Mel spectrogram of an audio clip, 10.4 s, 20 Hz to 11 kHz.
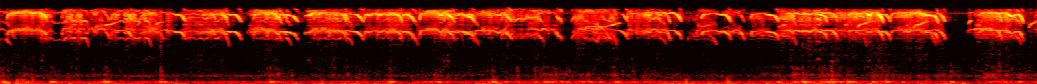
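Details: Lesser kestrels at a nest watched by camera in Israel on 10 May 2021 as the mother brings a mouse to the nest: continuous, dense high-pitched chittering with quick downward-slurred squealing notes, over a faint low rumble.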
